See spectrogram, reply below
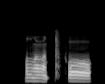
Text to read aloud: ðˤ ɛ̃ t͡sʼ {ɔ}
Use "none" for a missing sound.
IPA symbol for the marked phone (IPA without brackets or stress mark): ɔ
